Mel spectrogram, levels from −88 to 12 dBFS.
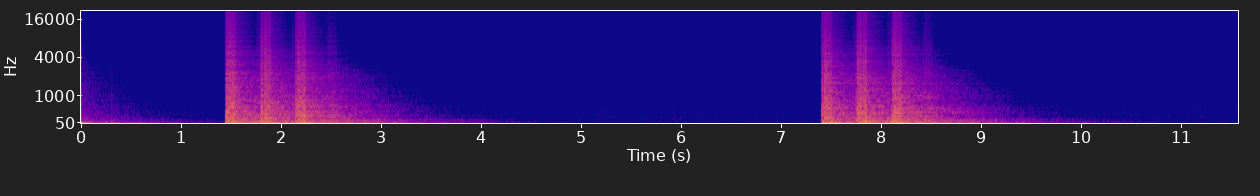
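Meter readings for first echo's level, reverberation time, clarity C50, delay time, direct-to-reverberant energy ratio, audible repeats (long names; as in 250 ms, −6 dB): −19.0 dB, 1.7 s, 6.5 dB, 307 ms, 4.0 dB, 1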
